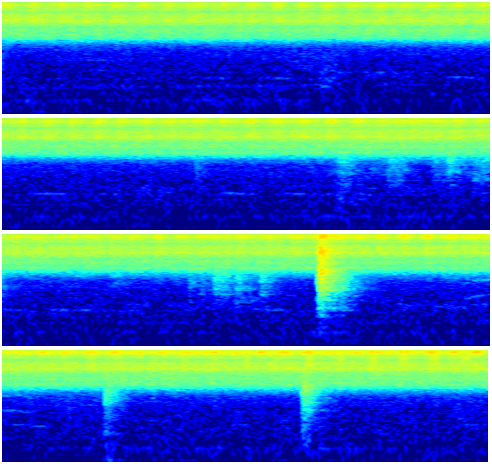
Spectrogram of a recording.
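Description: Cicadas singing in a steady, high drone. A single sharp click stands out about thirteen seconds in, with two fainter ones near the end.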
